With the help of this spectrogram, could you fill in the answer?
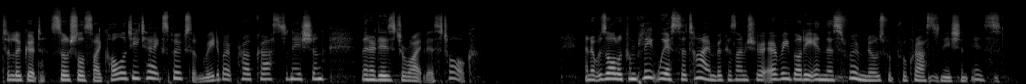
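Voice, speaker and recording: With a Northern Irish accent, a woman speaks very fast at a fairly high pitch with lively intonation. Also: very clean recording, silent background. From Northern Ireland, Belfast. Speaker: conference speaker, nonprofit foundation president. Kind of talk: conference talk. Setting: conference hall with audience.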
